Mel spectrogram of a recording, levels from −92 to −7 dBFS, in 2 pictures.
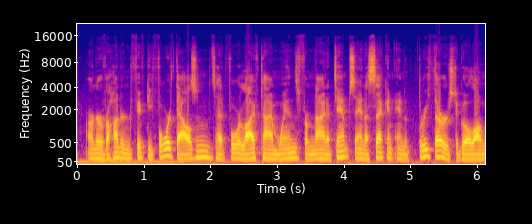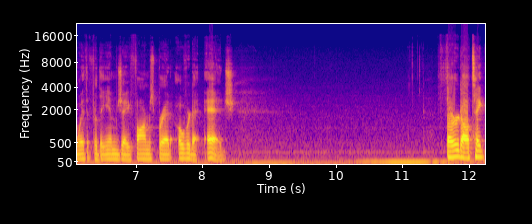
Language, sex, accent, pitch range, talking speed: English, male, American, 100-120 Hz, 150 wpm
